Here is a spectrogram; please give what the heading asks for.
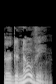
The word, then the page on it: ergonovine: British English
